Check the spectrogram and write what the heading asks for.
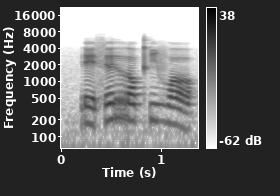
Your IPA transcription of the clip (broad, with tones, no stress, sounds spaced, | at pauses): ɾ e˧˩ s ɘ˥ r ɔ˧ kʰ i˧ v ɔ˧˩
